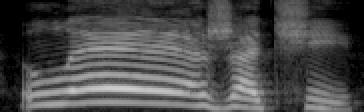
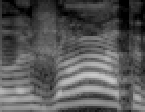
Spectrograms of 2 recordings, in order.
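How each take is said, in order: First: ЛЕЖАЧІ very slow, first Е held long; наголос на Е. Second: ЛЕЖАТИ with a louder, longer А; наголос на А. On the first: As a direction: stretch ЛЕ in ЛЕЖАЧІ. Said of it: "літера Е перевіряюча". (ЛЕЖАЧІ з дуже протяжним наголошеним Е) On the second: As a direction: hit the middle vowel of ЛЕЖАТИ. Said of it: "наголос на А". (ЛЕЖАТИ з виразним наголошеним А) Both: Shown as a demonstration.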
